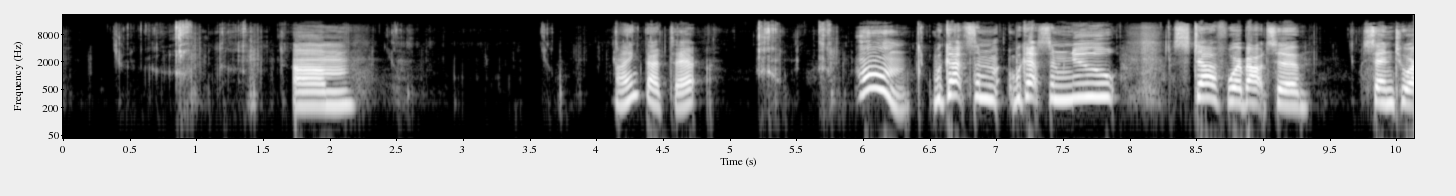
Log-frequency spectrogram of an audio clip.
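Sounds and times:
person chewing crisp food: 0.0 - 4.2, 4.9 - 6.5
speech: 1.4 - 2.3, 4.2 - 4.9, 6.0 - 10.1.

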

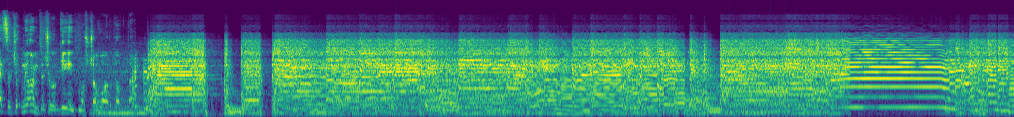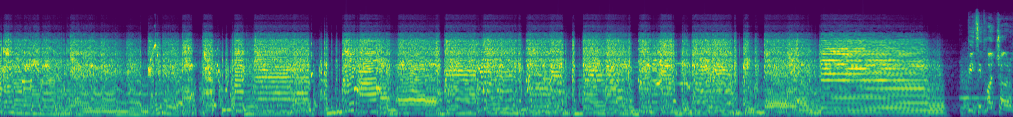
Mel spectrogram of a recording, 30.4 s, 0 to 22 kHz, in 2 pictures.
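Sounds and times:
speech: 0.0 - 3.6
overdriven electric guitar through an amplifier: 1.6 - 29.8.

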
